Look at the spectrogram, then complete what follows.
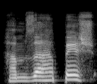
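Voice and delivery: ordinary talk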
